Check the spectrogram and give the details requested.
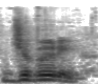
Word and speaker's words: Djibouti: Okay, well, Teresa, thank you for being specific, but I can't pronounce that, so it's cool. Thank you. So military deployment in Djibouti. Djibouti.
